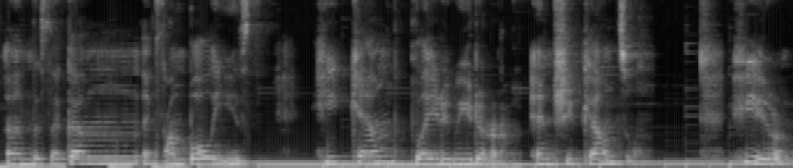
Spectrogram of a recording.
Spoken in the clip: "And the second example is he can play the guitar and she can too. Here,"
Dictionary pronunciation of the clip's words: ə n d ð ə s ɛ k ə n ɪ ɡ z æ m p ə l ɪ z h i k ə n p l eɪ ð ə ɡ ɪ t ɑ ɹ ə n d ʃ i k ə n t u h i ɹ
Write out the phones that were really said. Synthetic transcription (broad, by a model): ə n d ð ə s ɛ k ə n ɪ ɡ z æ m p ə l ɪ z h i k ə n p l eɪ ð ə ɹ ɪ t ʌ ɹ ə n ʃ i k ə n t h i ɹ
